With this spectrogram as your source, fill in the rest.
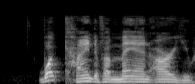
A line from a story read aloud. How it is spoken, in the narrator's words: he roared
